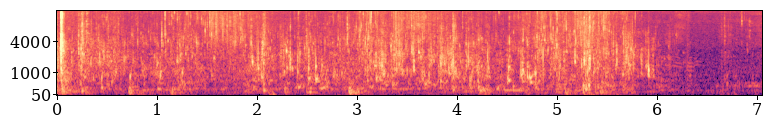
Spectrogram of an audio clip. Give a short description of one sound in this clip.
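A canoe paddle dips and splashes in water.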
